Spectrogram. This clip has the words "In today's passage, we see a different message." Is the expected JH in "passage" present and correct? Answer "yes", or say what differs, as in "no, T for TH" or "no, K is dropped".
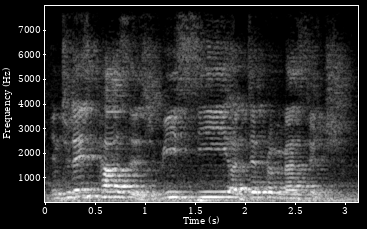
no, Z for JH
